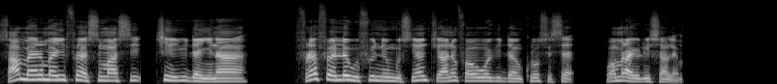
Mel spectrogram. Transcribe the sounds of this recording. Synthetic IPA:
sã˨˦mɛ̃˨˦ɾɪ̃˦mæ˦ji˦fɛ˦˨sʊ̃˦ma˦sɪ˦t͡ɕʰĩ˦nɪ̃˨ju˦da˨ɲĩ˨nãː˦ | fɾɛ˦fɾɛ˦lɛ˦wu˨fi˦nɪ̃˨mũ˨sã˦n̩˦tʰu˨a˨nɪ̃˦fa˨wɔ˦wɔ˦ju˦dã˨ŋ̩˨kʰu˨ɾo˦sʊ˨sɛ˦ | wʔɔ̃˦mɪ̃˦a˨je˨ɾu˦sa˨lɛ̰̃˨m

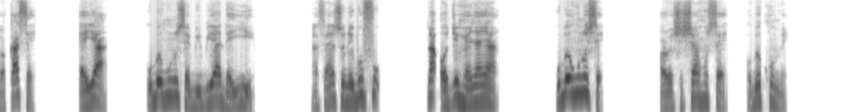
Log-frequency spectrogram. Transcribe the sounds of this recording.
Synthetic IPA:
ɔ˨kʰa˦sɛ̰˨ | ɛ˨jɛ˦a̰˨ | wʔʊ˦bɛ˦ɦũ˦nũ˦sɛ˨bi˨bi˦a˦dæ˨ji˦ḛ˨ | nã˨sɛ˨˦n̩˦sʊ˨nẽ˨bu˦fu˦ | nã˨ʔɔ˨d͡ʑɪ˦ɦᶣɛ˨ɲã˦ɲ˦a˨ | wʊ˦bɛ˦hũ˦nũ˦sɛ̰˨ | ɔ˨ɾɪ˨ɕɪ˨ɕɛ̃˦nɦʊ̃˦sɛ˦ | ɔ̰˨bɛ˦kʰũ˦mːɛ̰̃˨

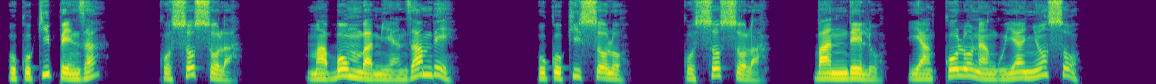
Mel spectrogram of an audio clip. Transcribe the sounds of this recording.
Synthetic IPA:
o˨ko˨ki˦pe˨nza˦ | ko˨so˦so˨la˨ | ma˨bo˦mba˨mi˨ja˨nza˦mbe˦ | o˨ko˨ki˦so˦lɔ˨ | ko˨so˦so˨la̰˨ | ba˨nde˨lo˨ | ja˨ŋko˦lo˦na˨ŋɡu˨ja˦ɲɔ˦nsɔ˨

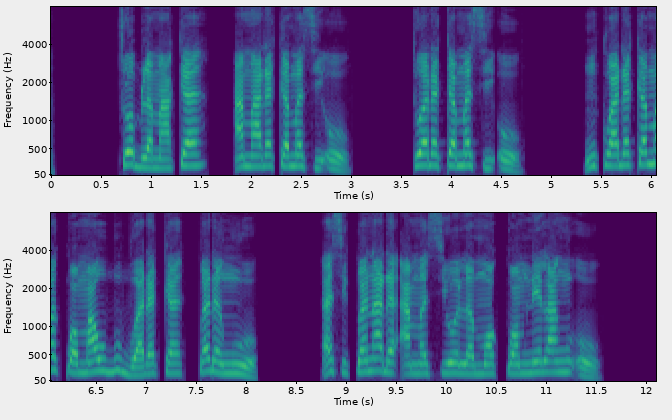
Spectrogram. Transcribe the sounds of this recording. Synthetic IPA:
t͡ʃo˦blɛ˨mã˨kɛ˦ | a̰˨mɛ̃˨a˨ɖɛ˦kɛ˦mɛ̃˦si˨ʔo˨ | t̪o˦a˨ɖɛ˦kɛ˦mɛ̃˦si˨ʔo˨ | ŋ̩̃˦ku˦a˨ɖɛ˦kɛ˦mɛ̃˦k͡pɔ˦mã˦wu˦bu˦bu˨a˨ɖɛ˦kɛ˦k͡pɛ˦ɖɛ˦ŋũ˦wo̰˨ | e˦si˨k͡pɛ˦nã˦ɖɛ˦ʔa˨mɛ̃˨si˨wo˦lɛ˨mɔ̃˨k͡pɔ˦mnɛ̃˦la˦ŋũ˦ʔo̰˨

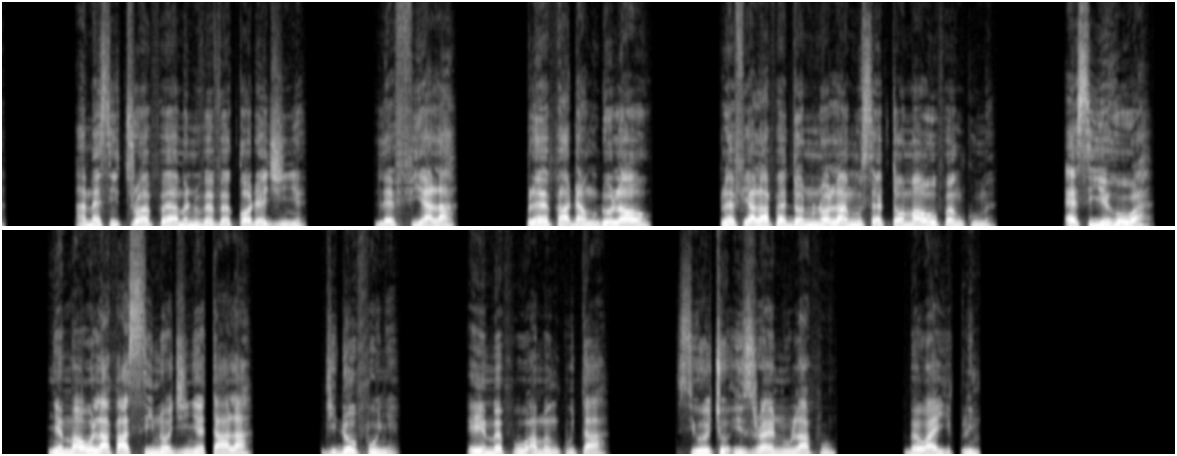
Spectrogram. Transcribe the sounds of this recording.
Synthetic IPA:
a̰˨mẽ˨si˨t̪ɾɔ˦ɛ˦ɸɛ˦a˨mɛ̃˨nũ˦vɛ˦vɛ˦kɔ˦ɖɛ˦d͡ʑi˨ɲɛ̰̃˨ | lɛ˨fi˨a˨la˦ | k͡plɛ˦ɸɛ˦a˦ɖa˨ŋũ˨ɖo˦la˦wo˦ | k͡plɛ˦fi˨a˨la˦ɸɛ˦d̪ɔ˨nũ˦nɔ̃˨la˦ŋũ˦sɛ˦t̪ɔ˦mã˦wo˦ɸe˦ŋ̩˦ku˦mɛ̰̃˨ | e˦si˨je˨ɦo˦wa̰˨ | ɲɛ̃˨mã˦wo˦la˦ɸa˦si˦nɔ̃˨d͡ʑi˨ɲɛ̃˨t̪a˨la˦ | d͡ʑi˨ɖo˦ɸo˨ɲɛ̰̃˨ | e˦jɛ˦mɛ̃˨ɸo˨a˨mɛ˨ŋ̩˦ku˦t̪a˨ | si˨wo˦t͡ʃo˦ʔi˦s̬ɾa˦e˨lnũ˨la˦ɸu˦ | bɛ˦wo˦a˨ji˨k͡pli˦m

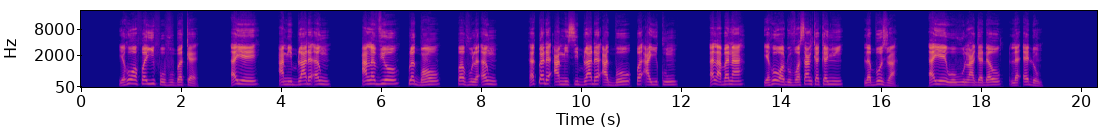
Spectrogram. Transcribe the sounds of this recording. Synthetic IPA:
je˨ɦo˦wa˨ɸɛ˦ji˦ɸo˨βu˨bɛ˨kɛ̰˨ | e˦je˦ | a̰˨mĩ˨bla˦ɖɛ˦ʔɛ˦ŋũ˦ | a˨l̃ɛ̃˦vi˦wo˦k͡plɛ˦ɡ͡bɔ̃˨wo˦ | ɸɛ˦βu˨lɛ˨ʔɛ˦ŋũ˦ | ɦɛ˦k͡pɛ˦ɖɛ˦ʔa˨mĩ˨si˨bla˦ɖɛ˦ʔa˨ɡ͡bo˨˦wo˦ɸɛ˦ʔa˨ji˦ku˦ŋũ˦ | ɛ˦la˨bɛ˦nã˦ | je˨ɦo˦wa˨ɖu˨vɔ˨sã˦ŋ̩˦kɛ˦kɛ˦ɲũ˦i˦ | lɛ˨bo˦zɾa̰˨ | e˦jɛ˦wo˨wu˨l̃ã˨ɡɛ˨ɖɛ˦wo˦lɛ˨ʔe˦do̰˨m

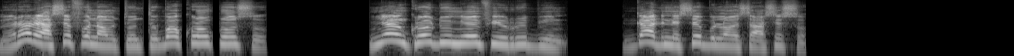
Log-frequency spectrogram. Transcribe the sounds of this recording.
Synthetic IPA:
mɛ̃˨ɾa˦ɾɪ˨a˨sɪ˦fʊ˦nã˨m̩˨tʰʊ̃˨n̩˨tʊ˨bɔ˦kʰʊ˦ɾʊ̃˦kʰʊ˦ʊ̃˦n˦sʊ˨˦ | ɲɛ̃˦ŋ̩˨ku˨ɾo˦du˦mĩ˦ɛ̃˦m̩˦fi˦˨ɾu˦bĩ˨n | ɡa˦dnɪ̃˨se˦bu˨lɔ̃˨n˨saː˨sɪ˦sʊ̰˨

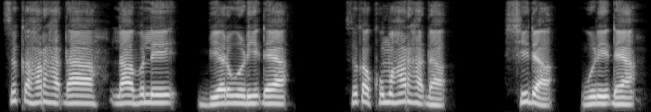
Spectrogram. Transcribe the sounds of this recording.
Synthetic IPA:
sʊ˦ka˨ɦa˦ɾɦa˨ɗa˦laː˦bʊ˦le˦ | bɪ˨jɐ˦rwʊ˦ɽiː˦ɗɐ˦ja˦ | sʊ˦ka˨kʊ˦ma˦ɦa˦ɾɦa˨ɗa˨ | ʃɪ˦da˨ | wʊ˦ɽiː˦ɗɐ˦ja˦ʔ

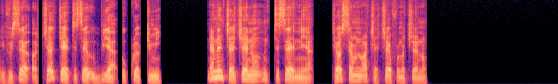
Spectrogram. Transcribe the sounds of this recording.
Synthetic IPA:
e˨fi˨i˨sɛ˦ʔɔ˨t͡ɕʰɛ˦t͡ɕʰɾɛ˦˨tʰɪ˨sɛ˦o˨bi˦a˨o˦kʰu˦ɾa˨tʰũ˦mĩ˦ | nã˦nɪ̃˦t͡ɕʰɛ˨t͡ɕʰɾɛ˦nʊ̃˦n̩˦tʰɪ˦sɛ˦˨nɪ̃˨a̰˨t͡ɕʰɛ˨˦o˦sɛ̃˦mnʊ̃˦a˦t͡ɕʰɛ˨t͡ɕʰɛ˦fʊ˨nʊ̃˦t͡ɕʰɾɛ˦nʊ̃˦

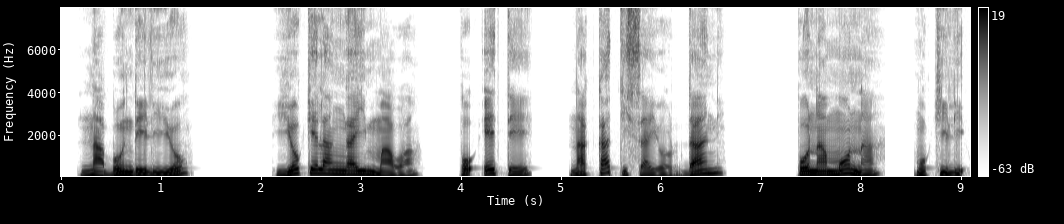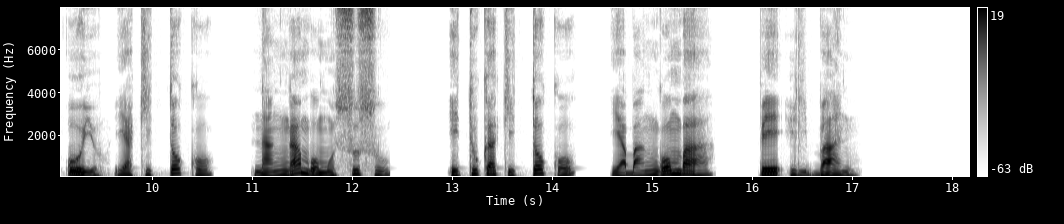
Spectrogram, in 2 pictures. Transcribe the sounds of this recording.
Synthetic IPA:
na˨bo˦nde˦li˦jɔ˦ | jo˦ke˦la˦ŋɡa˦i˦ma˨wa˨ | po˦ʔe˦te˨ | na˨ka˦ti˨sa˨jɔ˨ʁda˦ni˦ | po˦na˨mɔ˦na˨ | mo˨ki˨li˨o˦jo˨ja˨ki˨tɔ˦kɔ˨ | na˨ŋɡa˦mbo˨mo˨su˦su˨ | e˨tu˦ka˦ki˨tɔ˦kɔ˨ | ja˨ba˨ŋɡo˦mba˦˨ | pe˦li˨ba˦ni˨

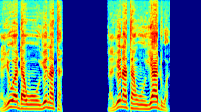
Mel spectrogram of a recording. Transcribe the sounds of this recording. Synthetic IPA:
nã̰˨ju˦wa˦da˨wʊ˨jo˦nã˨˦tʰã̰˨n | nã̰˨jo˦nã˨˦tʰã˨nwʊ˨ja˦dʊ˨a̰˨

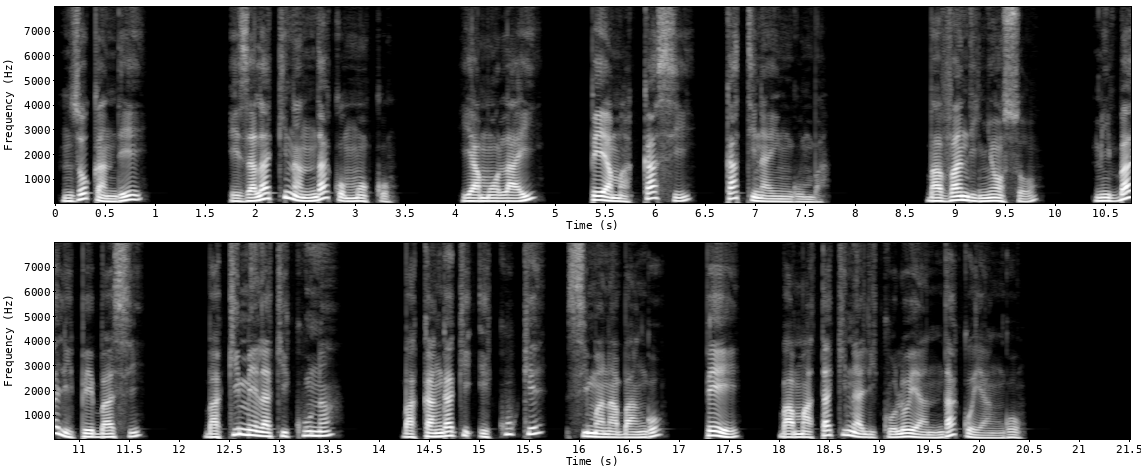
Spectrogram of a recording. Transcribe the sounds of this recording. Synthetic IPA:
nzo˦ka˨nde˦ | e˨za˨la˦ki˦na˨nda˦ko˨mɔ˦kɔ˦ | ja˨mo˨la˨i˦ | pe˦ja˨ma˨ka˦si˨ | ka˦ti˨na˨e˨ŋɡu˨mba˨ | ba˨va˦ndi˨ɲɔ˦nsɔ˨ | mi˨ba˦li˨pe˦ba˦si˦ | ba˨ki˦me˦la˦ki˦ku˦na˦ | ba˨ka˨ŋɡa˦ki˦e˨ku˦kɛ˦ | si˨ma˨na˨ba˨ŋɡo˦ | pe˦ | ba˨ma˨ta˦ki˦na˨li˨ko˨lo˦ja˨nda˦ko˨ja˨ŋɡo˦

